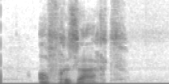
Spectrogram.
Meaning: mundane, commonplace, trite
- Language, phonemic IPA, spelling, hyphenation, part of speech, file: Dutch, /ˈɑf.xəˌzaːxt/, afgezaagd, af‧ge‧zaagd, adjective, Nl-afgezaagd.ogg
